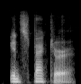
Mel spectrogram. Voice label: "inspector", American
